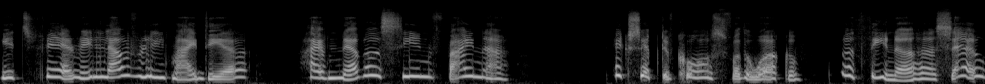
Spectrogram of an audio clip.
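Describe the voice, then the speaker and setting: Put-on character voice, high in pitch and fairly slow in pace. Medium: read story. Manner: gentle, knowing.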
